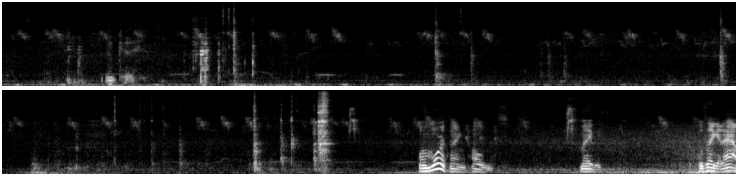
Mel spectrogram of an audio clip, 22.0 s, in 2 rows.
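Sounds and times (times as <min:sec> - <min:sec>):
small birds chirping: 0:00.0 - 0:22.0
metallic clicks and knocks: 0:02.8 - 0:04.1, 0:06.4 - 0:08.7, 0:10.7 - 0:16.3.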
